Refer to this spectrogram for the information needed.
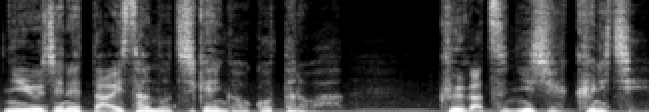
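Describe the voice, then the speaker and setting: A male actor playing an earnest, insistent teenage schoolboy sleuth in a Japanese visual novel, speaking deliberately. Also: mid-range voice, expressive, slight background noise, natural voice.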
